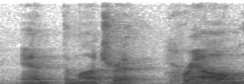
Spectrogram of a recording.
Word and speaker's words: Hraum: And the mantra Hraum, like it was before, H-R-O-U-M, Hraum.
